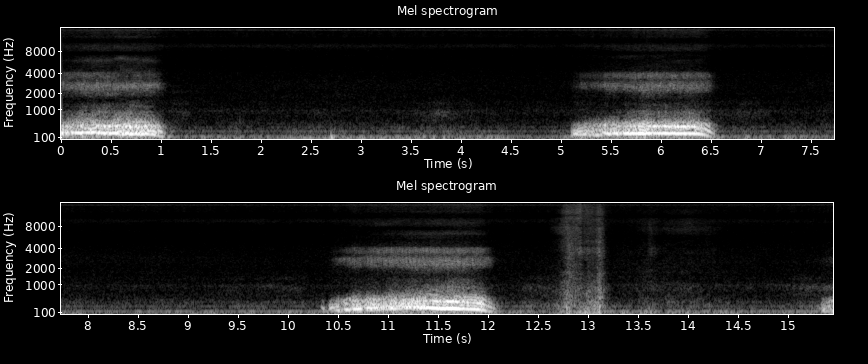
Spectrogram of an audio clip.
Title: Snickers snoring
